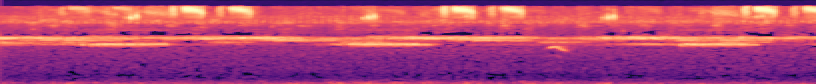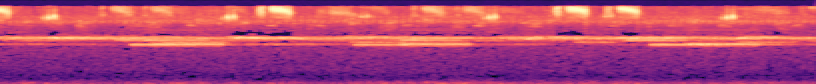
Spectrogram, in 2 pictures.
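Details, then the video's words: Night-time spring crickets outside a cottage, a shimmering steady trill with an on-off lower trill and recurring bursts of very high chirps, faint low rumble underneath. "Cricket Sounds"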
